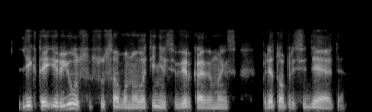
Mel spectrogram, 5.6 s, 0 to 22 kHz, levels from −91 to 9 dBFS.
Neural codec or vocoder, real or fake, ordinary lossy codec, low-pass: autoencoder, 48 kHz, 128 numbers a frame, DAC-VAE, trained on Japanese speech; fake; Opus, 16 kbps; 7.2 kHz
